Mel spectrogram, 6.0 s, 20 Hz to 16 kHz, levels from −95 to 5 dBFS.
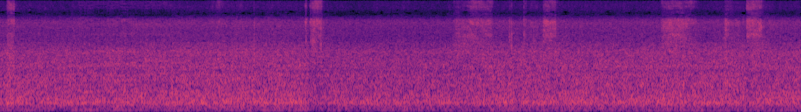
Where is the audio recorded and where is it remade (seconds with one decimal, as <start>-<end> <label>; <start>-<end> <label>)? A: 0.0-0.6 recorded; 0.6-1.3 remade; 1.3-6.0 recorded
